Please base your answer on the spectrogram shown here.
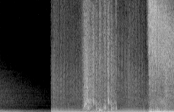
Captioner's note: twirling sound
